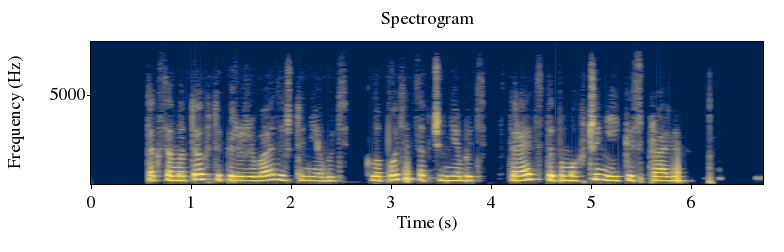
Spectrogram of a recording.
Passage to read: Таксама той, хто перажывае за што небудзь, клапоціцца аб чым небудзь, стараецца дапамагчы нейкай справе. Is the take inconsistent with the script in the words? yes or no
no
